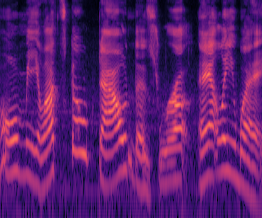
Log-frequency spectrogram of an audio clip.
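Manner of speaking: reaches high pitch, drawn out, missing the note. Trying a Marge Simpson voice while heading to a shop: bad Marge Simpson impression. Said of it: "I can't do a Marge".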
